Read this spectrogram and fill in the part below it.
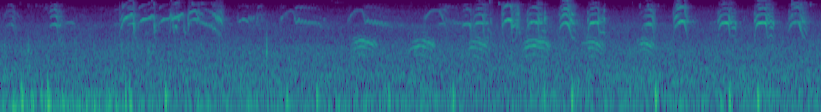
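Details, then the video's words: Several brown-eared bulbuls in Japan come to feed on nectar in a blooming cherry tree, crying loudly. There are many arched, squealing notes that overlap in noisy bursts, with a few lower arched notes below. A steady outdoor background runs throughout. "Bulbuls making noise in the cherry tree. 桜の木で騒ぐヒヨドリ"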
